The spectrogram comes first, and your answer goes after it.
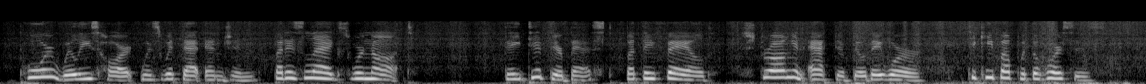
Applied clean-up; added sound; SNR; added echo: none; Crumpling, crinkling; 20 dB; none.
